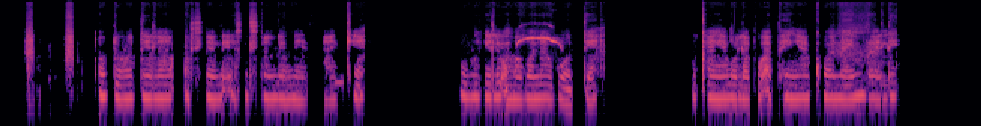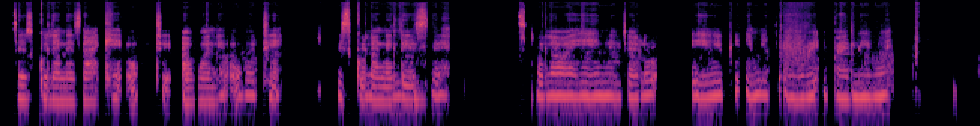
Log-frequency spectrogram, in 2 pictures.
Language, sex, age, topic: North Ndebele, female, 25-35, health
